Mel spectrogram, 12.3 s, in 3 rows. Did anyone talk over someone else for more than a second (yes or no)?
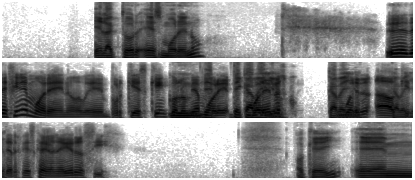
yes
